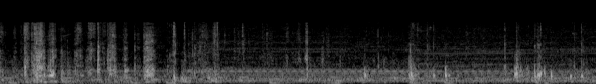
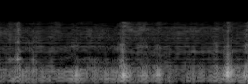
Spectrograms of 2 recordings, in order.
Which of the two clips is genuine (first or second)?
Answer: first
